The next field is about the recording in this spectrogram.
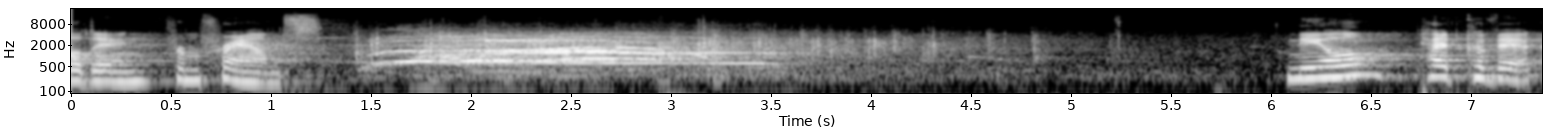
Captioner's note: audience cheers and applauds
